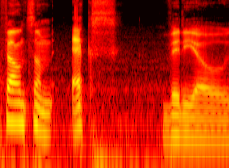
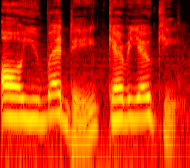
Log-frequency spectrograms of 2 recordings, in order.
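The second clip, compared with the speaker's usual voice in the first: bad, terrible fake British accent; 11 semitones higher, 4 dB louder than usual. Speaker addressing the ladies and gents, showing off a terrible British accent. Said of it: "Here's my terrible British accent".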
